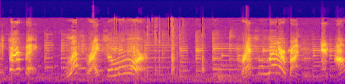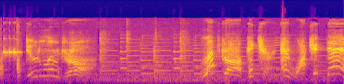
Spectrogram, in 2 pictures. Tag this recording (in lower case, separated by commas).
music, speech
